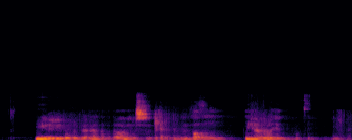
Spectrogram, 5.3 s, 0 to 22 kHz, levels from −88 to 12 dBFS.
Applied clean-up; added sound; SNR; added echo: neural mask model DeepFilterNet 3.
